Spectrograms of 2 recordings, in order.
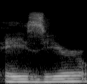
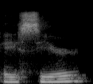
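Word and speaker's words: Aesir: all right uh your word is azir they have all the oh no all the information please uh can be pronounced azir or a Seer it's a plural noun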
